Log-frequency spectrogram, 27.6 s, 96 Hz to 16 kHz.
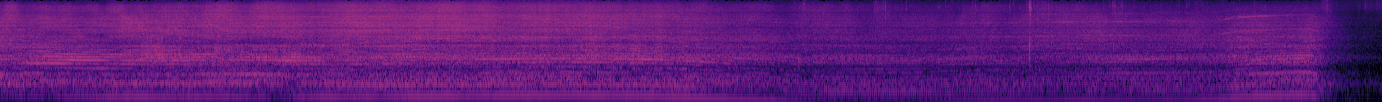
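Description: Airslide H37 hovercraft's engine and ducted propeller fan running hard with a steady drone. About halfway through the pitch drops as the craft slows, rises briefly near the end, then the sound cuts off sharply.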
